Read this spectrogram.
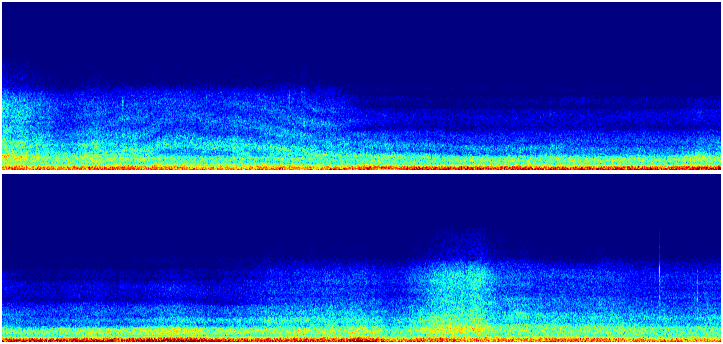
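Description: Waves surge and wash against rocks below.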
